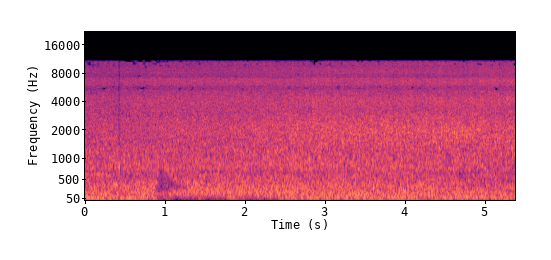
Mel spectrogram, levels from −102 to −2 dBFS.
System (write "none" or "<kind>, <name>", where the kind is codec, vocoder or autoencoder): none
